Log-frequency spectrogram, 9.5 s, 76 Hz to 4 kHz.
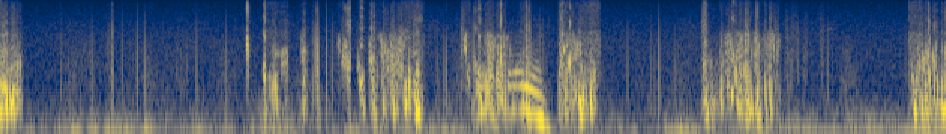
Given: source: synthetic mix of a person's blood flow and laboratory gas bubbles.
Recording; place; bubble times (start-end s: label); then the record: Doppler ultrasound of blood flow; subclavian vein
0.00-0.23 s: bubbles
2.44-2.51 s: bubbles
2.61-2.89 s: bubbles
3.00-3.09 s: bubbles
3.37-3.50 s: bubbles
3.56-4.25 s: bubbles
4.61-5.34 s: bubbles
5.58-6.00 s: bubbles
7.00-7.80 s: bubbles
9.07-9.47 s: bubbles
From the record:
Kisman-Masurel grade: 333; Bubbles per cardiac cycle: rolling drumbeat, 9 or more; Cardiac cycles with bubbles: 50 to 99%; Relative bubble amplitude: loud (0.450 to 0.775); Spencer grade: 3 (all of the cardiac periods contain showers or single bubble signals, but not dominating or overriding the cardiac motion signals); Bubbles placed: anywhere in the cardiac cycle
